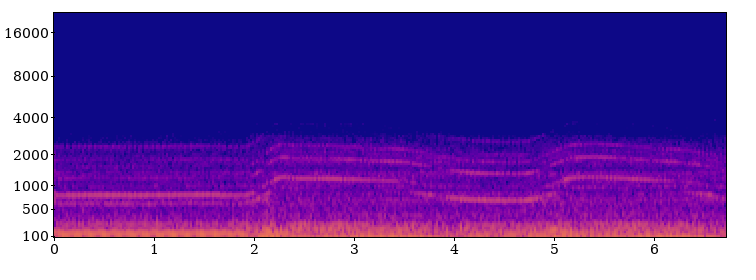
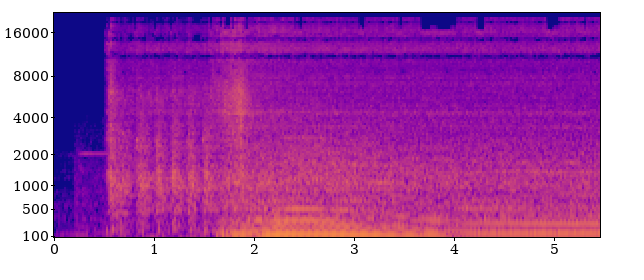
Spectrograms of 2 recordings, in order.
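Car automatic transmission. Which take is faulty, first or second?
first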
